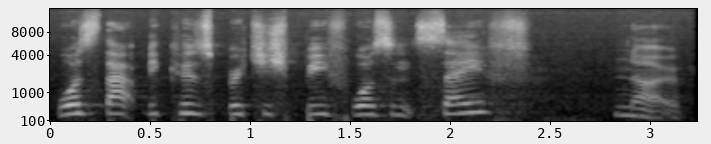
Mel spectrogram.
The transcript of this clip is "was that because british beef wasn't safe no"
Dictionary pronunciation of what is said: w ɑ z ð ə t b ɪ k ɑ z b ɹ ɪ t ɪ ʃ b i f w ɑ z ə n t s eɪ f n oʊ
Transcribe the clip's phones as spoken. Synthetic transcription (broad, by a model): w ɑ z ð ə t b ɪ k ɑ z b ɹ ɪ t ɪ ʃ b i f w ɑ z ə n t s eɪ f n oʊ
